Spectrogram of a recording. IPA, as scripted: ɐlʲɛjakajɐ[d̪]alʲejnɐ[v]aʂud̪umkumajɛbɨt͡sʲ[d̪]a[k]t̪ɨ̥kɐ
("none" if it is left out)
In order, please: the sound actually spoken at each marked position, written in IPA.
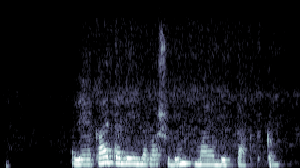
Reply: d̪, v, t̪, k

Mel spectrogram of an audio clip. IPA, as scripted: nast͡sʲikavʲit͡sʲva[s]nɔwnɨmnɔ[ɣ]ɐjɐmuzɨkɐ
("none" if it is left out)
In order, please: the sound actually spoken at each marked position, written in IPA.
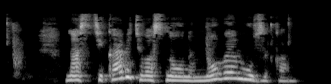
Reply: s, v

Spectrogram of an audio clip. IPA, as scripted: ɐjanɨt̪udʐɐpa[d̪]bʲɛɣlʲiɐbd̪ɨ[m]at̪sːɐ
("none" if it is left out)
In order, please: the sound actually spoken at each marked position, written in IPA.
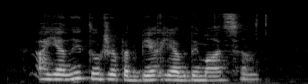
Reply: d̪, m

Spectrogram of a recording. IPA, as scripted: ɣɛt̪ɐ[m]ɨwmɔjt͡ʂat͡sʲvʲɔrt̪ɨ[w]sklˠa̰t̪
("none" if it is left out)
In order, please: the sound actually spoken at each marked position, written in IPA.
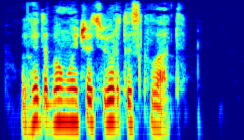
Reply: b, none

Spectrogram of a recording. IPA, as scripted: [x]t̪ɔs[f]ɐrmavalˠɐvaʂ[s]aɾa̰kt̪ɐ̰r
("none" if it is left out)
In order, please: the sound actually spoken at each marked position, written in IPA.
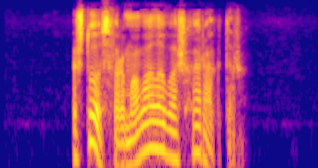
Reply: ʂ, f, x

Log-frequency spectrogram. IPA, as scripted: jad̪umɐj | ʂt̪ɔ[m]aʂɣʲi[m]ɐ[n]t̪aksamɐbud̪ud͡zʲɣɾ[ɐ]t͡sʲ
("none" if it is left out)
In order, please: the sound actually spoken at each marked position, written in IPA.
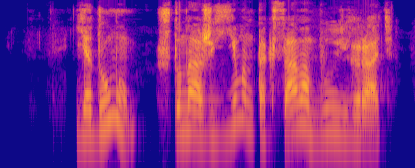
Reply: n, m, n, a

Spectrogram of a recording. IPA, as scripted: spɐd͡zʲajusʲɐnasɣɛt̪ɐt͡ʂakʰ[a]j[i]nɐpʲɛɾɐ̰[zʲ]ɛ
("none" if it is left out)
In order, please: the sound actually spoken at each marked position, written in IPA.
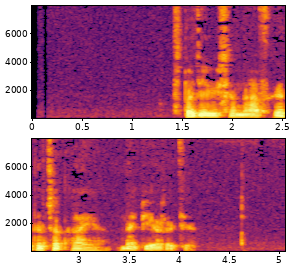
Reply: a, ɛ, d͡zʲ

